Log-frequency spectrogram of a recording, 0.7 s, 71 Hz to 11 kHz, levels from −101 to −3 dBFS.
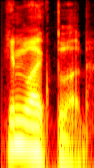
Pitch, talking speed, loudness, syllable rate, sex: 110 Hz, 255 wpm, -16 LUFS, 5.0 syllables/s, male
